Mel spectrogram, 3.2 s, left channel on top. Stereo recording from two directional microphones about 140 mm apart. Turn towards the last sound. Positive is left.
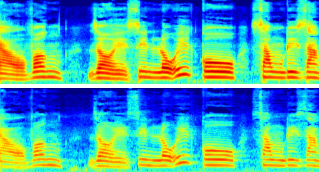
turn(degrees=35)  # may be behind; listen again after turning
